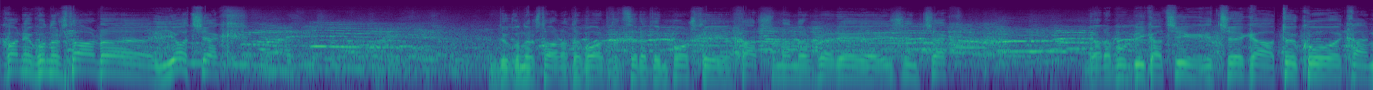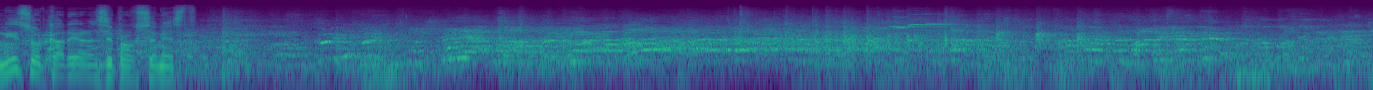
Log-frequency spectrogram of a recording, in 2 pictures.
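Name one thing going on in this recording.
Spectators shout and cheer loudly.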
